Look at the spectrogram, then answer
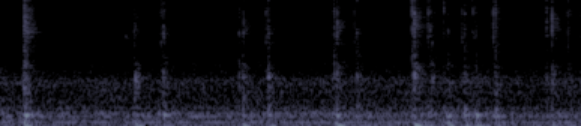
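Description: Continuous typing on the ZX Spectrum Next computer keyboard, a steady run of close, crisp key clicks with irregular rhythm over a low room hum, no voices.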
